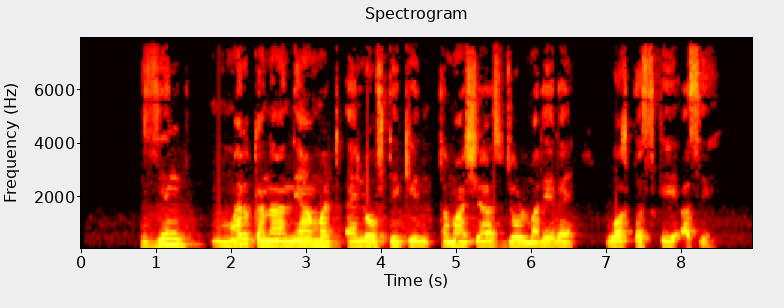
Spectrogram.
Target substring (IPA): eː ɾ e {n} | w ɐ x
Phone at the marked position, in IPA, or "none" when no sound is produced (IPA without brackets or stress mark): none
